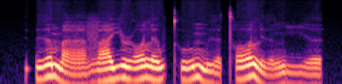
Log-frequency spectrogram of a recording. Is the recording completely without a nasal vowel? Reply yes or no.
yes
